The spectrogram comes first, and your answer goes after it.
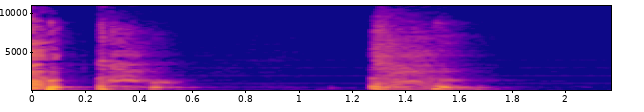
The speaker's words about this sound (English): I just had a little something caught in my throat.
